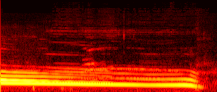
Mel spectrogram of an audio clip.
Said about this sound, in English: we heard Wendy in the background there howling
